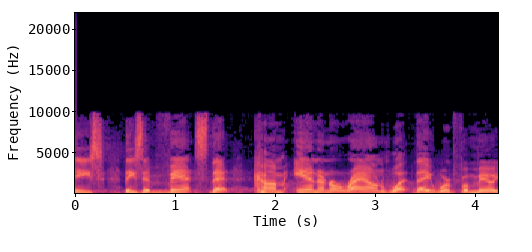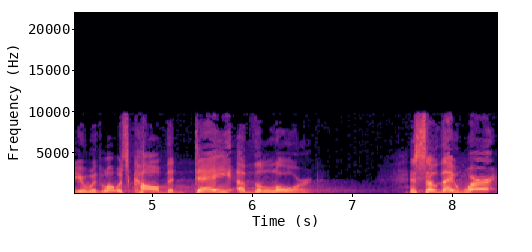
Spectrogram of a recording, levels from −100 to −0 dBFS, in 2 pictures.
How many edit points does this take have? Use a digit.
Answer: 1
